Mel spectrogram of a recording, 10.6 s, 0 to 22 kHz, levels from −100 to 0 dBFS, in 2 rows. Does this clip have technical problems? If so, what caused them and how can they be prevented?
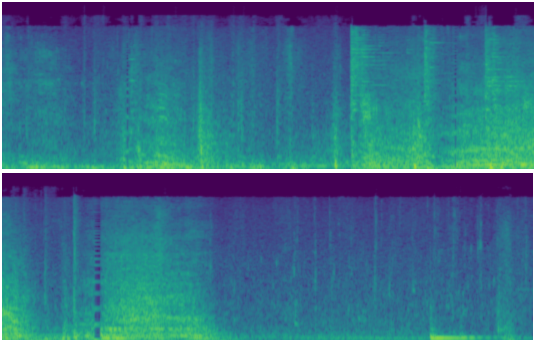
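Yes. There are two short concealed packet losses, at 1.25 to 1.29 s and at 4.53 to 4.57 s. Each time, about 20 ms of audio arrived too late for the decoder, and the receiver filled the gap by extending the preceding sound before blending back into the real signal. Each one is heard as a brief smear or wobble. On a spectrogram, the frequency content runs on unchanged for a moment instead of evolving. A slightly deeper adaptive jitter buffer, combined with in-band forward error correction, would prevent these.

There is also a burst of packet loss from 6.25 to 6.33 s, where roughly 60 ms went missing in one run. The receiver continued the last sound and turned it down as the gap went on, producing a held buzz or fading hiss. Playback then resumes further along, so that 60 ms of content is simply gone. 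A spectrogram shows a frozen, steadily dimming band followed by an abrupt jump in content. On the waveform, the envelope tapers and then restarts at a new shape. Sending redundant audio and prioritising the traffic on the network would guard against bursts like this.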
